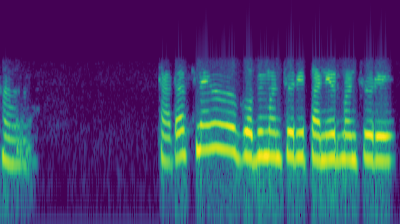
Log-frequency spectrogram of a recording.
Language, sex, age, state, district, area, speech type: Kannada, female, 18-30, Karnataka, Gulbarga, urban, conversation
